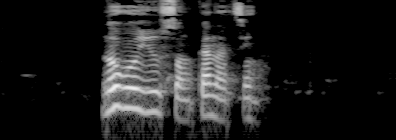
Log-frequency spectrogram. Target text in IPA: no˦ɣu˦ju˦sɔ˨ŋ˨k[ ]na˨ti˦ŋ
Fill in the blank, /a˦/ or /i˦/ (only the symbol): a˦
